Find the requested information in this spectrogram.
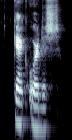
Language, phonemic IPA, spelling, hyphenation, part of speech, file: Dutch, /ˈkɛrkˌɔrdəs/, kerkordes, kerk‧or‧des, noun, Nl-kerkordes.ogg
- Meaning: plural of kerkorde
